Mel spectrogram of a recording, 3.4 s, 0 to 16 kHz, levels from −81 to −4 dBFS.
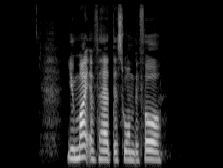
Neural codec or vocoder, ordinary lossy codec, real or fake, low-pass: none; none; real; 14.4 kHz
